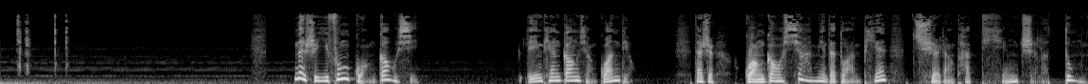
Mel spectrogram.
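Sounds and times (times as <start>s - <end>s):
computer mouse click: 0.0s - 0.7s
speech: 2.9s - 4.3s, 5.2s - 10.8s.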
